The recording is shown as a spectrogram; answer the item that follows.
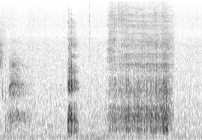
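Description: A person eating ramen noodles: a short slurp at the start, a sharp click a little over a second in, then a long slurp of noodles and broth lasting about a second.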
